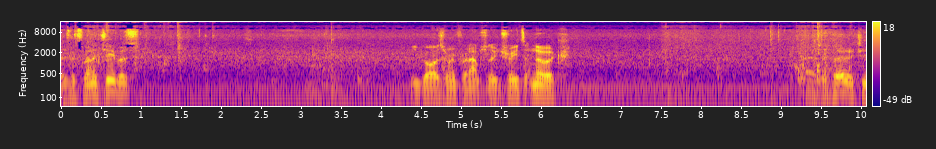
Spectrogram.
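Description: Water splashes as fish thrash in a net.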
